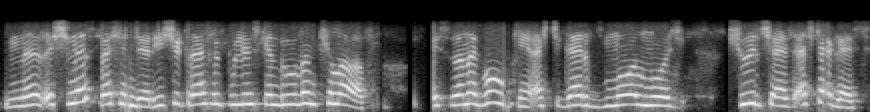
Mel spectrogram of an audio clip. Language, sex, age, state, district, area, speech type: Kashmiri, male, 30-45, Jammu and Kashmir, Kupwara, rural, conversation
